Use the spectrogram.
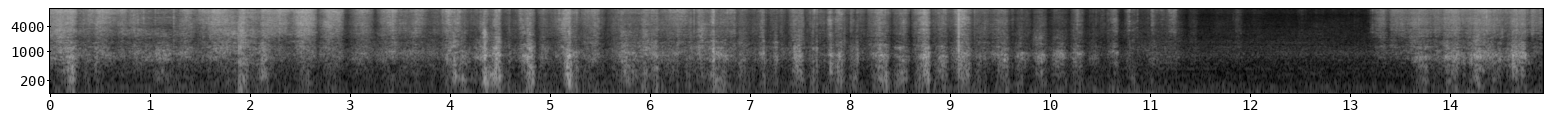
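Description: Fingertips rub and scratch the soft surface of a full, large, cylindrical roll of white embossed paper towels with a cardboard core, held upright beside the microphone. Dense, brushy scratching bursts come in an uneven rhythm, pause briefly into near silence, then resume more softly.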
